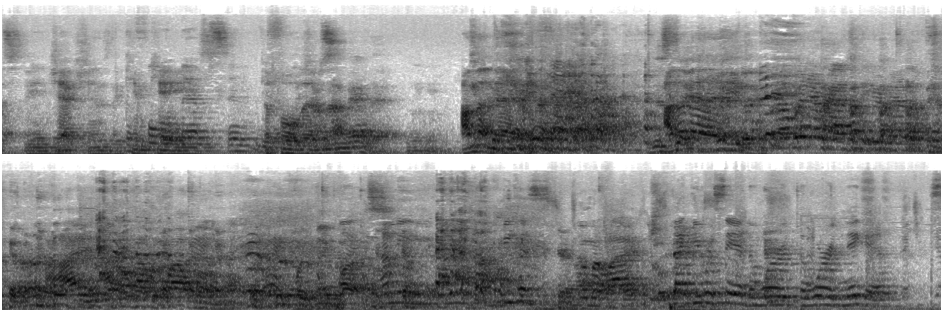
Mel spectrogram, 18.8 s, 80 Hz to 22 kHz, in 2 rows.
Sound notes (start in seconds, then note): 5.9 group laughs; 13.3 all laugh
